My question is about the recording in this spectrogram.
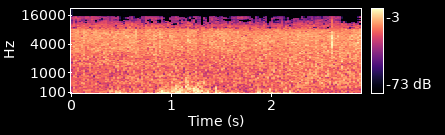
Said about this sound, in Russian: Этот самый риэлтор сказал, что здесь ветра меньше, чем вот там, где мы гуляем у маячка у нашего, потому что там как-то вот, ну, очень такое более ветреное место.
